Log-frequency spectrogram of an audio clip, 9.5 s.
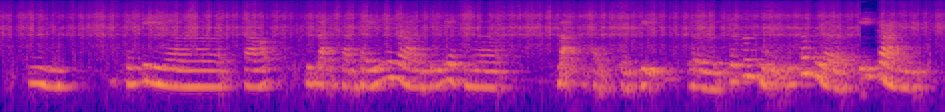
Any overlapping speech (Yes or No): No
